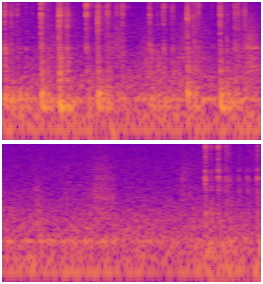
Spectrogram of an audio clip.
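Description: Fingertips type quickly on a silver aluminum laptop keyboard with plastic keys. The result is soft, irregular, sharp clicks in a busy burst over the first two seconds, then a quieter stretch with a few more taps near the end. A steady low hum sits underneath.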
